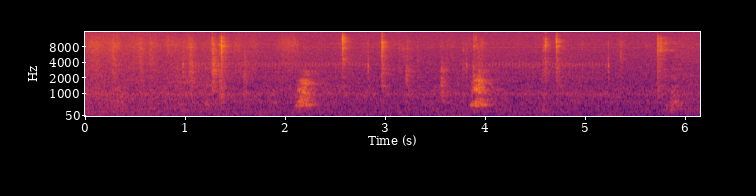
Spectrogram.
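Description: Faint scattered ticks and small clicks of a screwdriver working the two screws that hold the breaker points on a Kohler KT17 engine. Two short squeaks come about two and four seconds in.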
